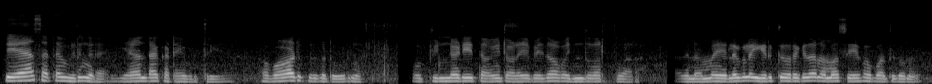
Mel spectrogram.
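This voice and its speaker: A man's voice: a little high, fairly even intonation, quick pace. A man acting a bitter, stubborn character in an amateur web drama. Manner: bitter, stubborn, insists he is done with her. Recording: slightly muffled, faint background hiss.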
